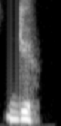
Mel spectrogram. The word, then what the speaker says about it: Dieux: And for those who don't speak French, her brand is spelled D-I-E-U-X. So that's du, right? I said it right.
